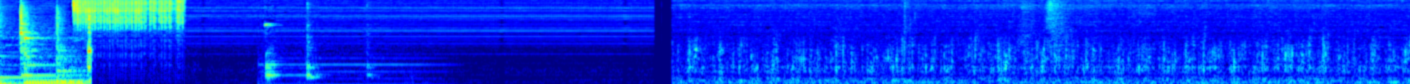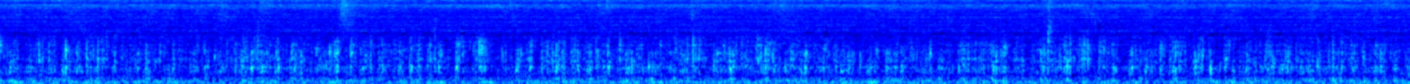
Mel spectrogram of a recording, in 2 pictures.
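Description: Background music cuts off in the first second; after a short quiet pause, a pot of fish soup boils hard, a steady dense bubbling and crackling.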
